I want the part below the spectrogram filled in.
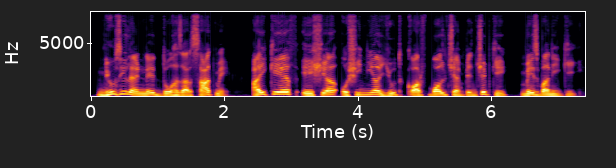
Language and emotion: Hindi, neutral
